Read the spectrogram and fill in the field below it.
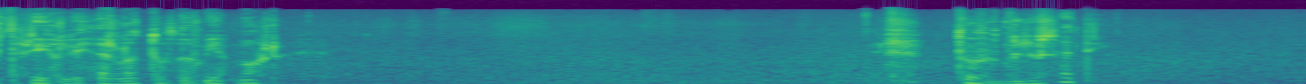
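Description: A man speaks softly and emotionally up close.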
